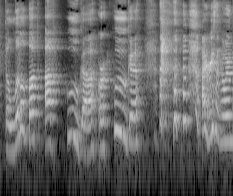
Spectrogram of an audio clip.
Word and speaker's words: hygge: and this is called the little book of hygge or hygge i recently learned that you pronounce it hygge so now i keep saying it like that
